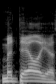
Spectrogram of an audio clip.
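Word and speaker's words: Medaglia: think some Adele yeah Medallia sorry my Delia but I'm pronouncing the G and I'm not supposed to Medallia or oh that's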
